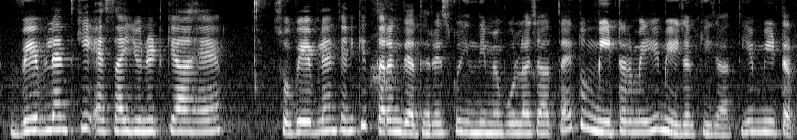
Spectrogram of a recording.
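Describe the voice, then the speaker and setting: A woman teacher running a quick exam revision lesson, asking each question and repeating the answer so it sticks. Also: a little high, a little hiss or hum. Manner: repeats each answer, mixes Hindi with English terms. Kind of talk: fast quiz-style revision lesson.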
